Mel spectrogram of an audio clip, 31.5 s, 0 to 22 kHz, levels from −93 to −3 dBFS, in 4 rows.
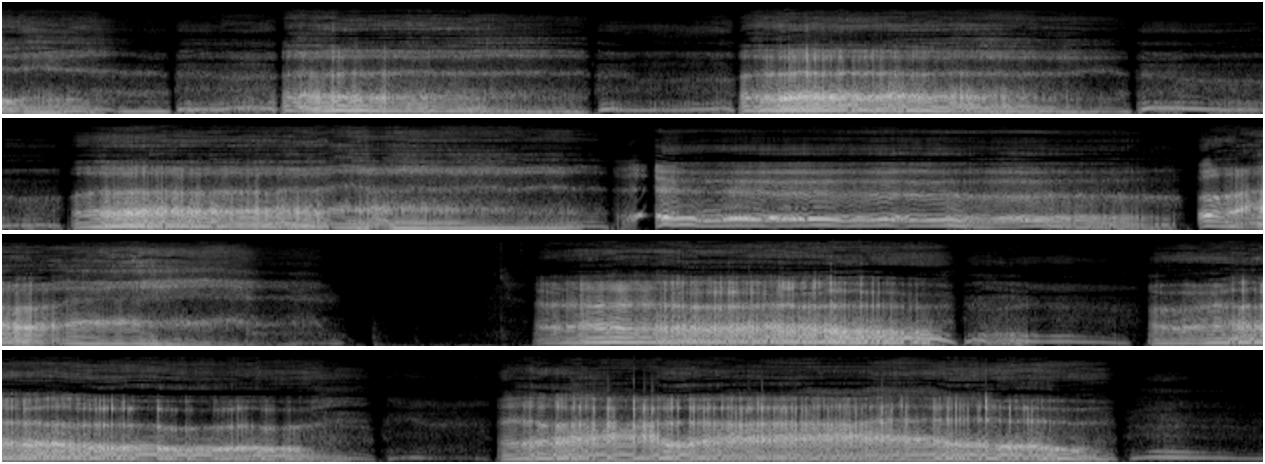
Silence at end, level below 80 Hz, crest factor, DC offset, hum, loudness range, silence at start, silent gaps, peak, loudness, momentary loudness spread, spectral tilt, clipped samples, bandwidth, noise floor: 0 s; -62 dBFS; 22 dB; under 0.1%; none; 6 LU; 0 s; none; -14 dBFS; -35 LUFS; 19 LU; -5.5 dB/octave; under 0.1%; 16.5 kHz; -78 dBFS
